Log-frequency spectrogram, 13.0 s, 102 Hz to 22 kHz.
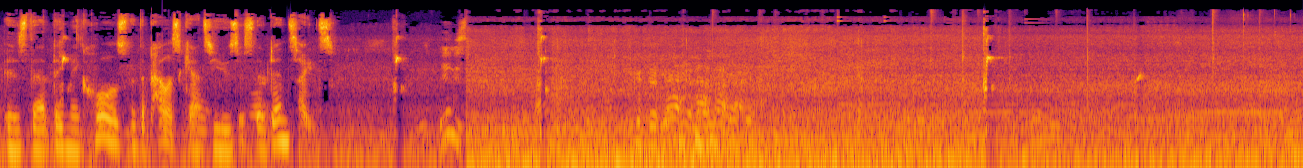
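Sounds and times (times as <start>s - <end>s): low rumble: 4.6s - 13.0s
person laughing: 6.3s - 7.7s.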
